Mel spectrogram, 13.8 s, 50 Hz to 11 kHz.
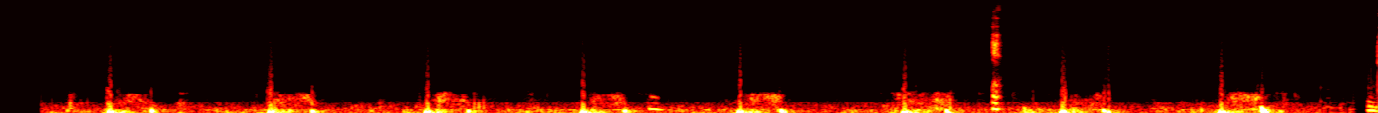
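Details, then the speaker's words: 19-year-old immigrant man with dry cough and bilateral knee swelling, suspected rheumatic heart disease, auscultated at the apex: slow regular heartbeats with a steady low blowing murmur filling systole, holosystolic murmur of mitral regurgitation. "So, we will focus on either the sound is of mitenosis or mital reg."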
